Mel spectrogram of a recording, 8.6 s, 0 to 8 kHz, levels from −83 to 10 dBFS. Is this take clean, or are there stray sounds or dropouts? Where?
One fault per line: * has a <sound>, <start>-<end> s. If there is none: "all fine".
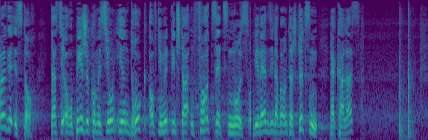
* has a dropout, 5.0-5.1 s
* has a thud, 8.0-8.3 s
